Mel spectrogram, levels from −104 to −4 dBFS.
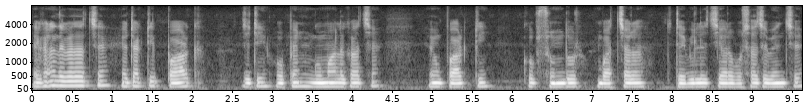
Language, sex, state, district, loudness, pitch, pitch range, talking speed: Bengali, male, West Bengal, Malda, -15 LUFS, 130 Hz, 130-140 Hz, 145 wpm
